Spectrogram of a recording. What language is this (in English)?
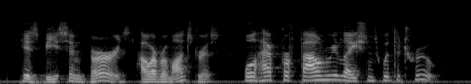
English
